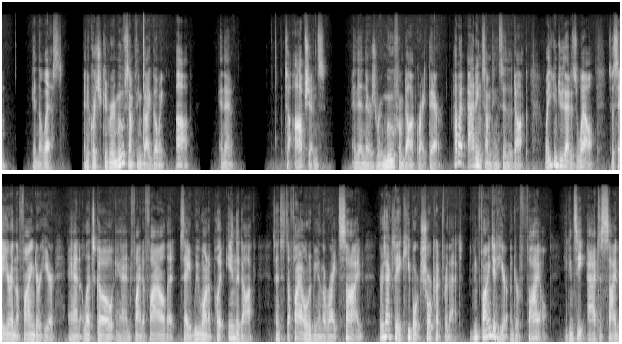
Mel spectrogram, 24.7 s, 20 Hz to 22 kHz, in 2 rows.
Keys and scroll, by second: 0.1 alt+Left, 2.7 Up, 4.9 alt+Up, 6.1 Right, 11.6 super+n.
